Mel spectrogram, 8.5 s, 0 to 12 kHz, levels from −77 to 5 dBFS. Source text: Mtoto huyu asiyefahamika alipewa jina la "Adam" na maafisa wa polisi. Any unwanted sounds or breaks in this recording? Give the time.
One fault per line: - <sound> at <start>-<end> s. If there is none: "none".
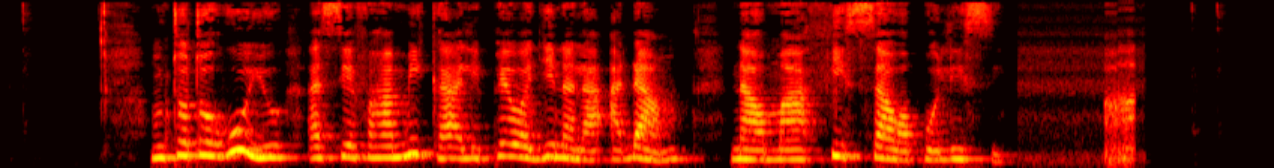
- laugh at 7.4-7.6 s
